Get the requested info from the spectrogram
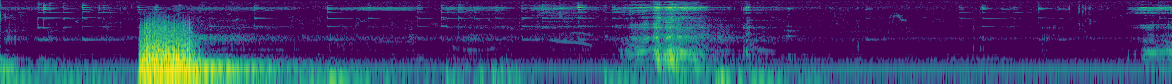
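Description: A loud thump on a handheld PA microphone about a second in, dying away within a second, and a shorter, quieter sound about five seconds in, over a steady electrical hum from the sound system.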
